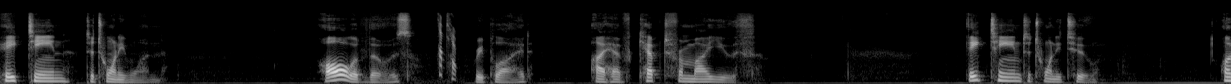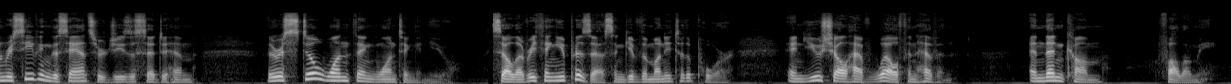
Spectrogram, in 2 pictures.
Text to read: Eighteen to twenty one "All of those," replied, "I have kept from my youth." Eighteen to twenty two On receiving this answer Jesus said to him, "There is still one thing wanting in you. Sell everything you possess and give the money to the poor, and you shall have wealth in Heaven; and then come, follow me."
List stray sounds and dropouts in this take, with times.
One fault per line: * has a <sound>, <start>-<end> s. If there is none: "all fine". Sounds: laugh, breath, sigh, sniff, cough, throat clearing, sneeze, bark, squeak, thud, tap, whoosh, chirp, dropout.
* has a chirp, 4.4-4.6 s
* has a dropout, 17.2-17.2 s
